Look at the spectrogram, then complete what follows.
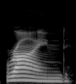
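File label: "rind", English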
